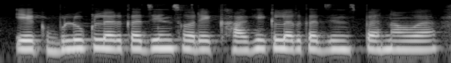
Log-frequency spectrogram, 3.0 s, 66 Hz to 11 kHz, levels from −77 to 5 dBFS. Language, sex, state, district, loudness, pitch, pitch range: Hindi, female, Jharkhand, Ranchi, -14 LUFS, 205 Hz, 200-215 Hz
